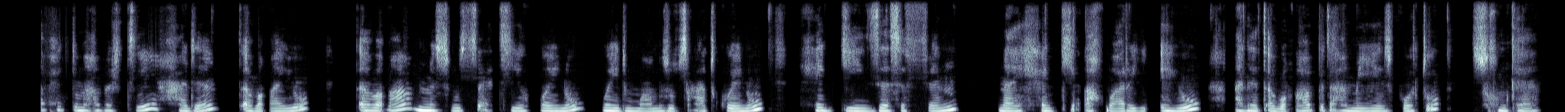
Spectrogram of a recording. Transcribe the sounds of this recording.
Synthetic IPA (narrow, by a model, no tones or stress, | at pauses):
ʔaβħɨɡd̪imaħbɐɾt̪ʰiħad̪ɐt̪ʼɐβɐkʼaɨjːu | t̪ʼɐβɐkʼamɨswʊt͡sʼːɨʕt̪ʰikʰo̞jnuwɔjd̪ɨmːamɨs̬wʊt͡sʼɨʕat̪kʰo̞jnu | ħɨɡizɐsɨfɨnː | ajħɨɡːiʔaxbaɾiɨjːuʔanɐt̪ʼɐβɐkʼabɨt̪ʼaʕmiɨjːɛzɨbo̞t̪ʰu | sɨ̥xmkʰɐ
